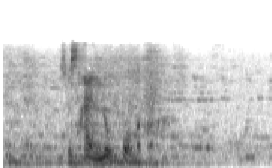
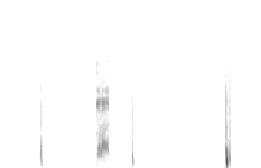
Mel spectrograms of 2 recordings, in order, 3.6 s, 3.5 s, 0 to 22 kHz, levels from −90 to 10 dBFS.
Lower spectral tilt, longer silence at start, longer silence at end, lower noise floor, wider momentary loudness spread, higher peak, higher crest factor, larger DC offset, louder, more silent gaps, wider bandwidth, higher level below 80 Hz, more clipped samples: second, -5 dB/octave vs -9.5 dB/octave; second, 0.05 s vs 1.25 s; second, 0.25 s vs 0.4 s; second, -46 dBFS vs under -90 dBFS; first, 25 LU vs 22 LU; first, 0 dBFS vs -18 dBFS; second, 20 dB vs 30 dB; neither; first, -16 LUFS vs -42 LUFS; second, none vs 1.45-3.00 s; first, 7.8 kHz vs 6.2 kHz; first, -54 dBFS vs -86 dBFS; neither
